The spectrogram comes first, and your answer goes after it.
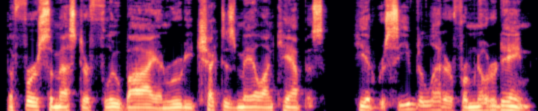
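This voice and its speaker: A man's voice: lowish voice, fairly even intonation, moderate pace, breathy edge. A man reading a scripted children's audiobook as the narrator.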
